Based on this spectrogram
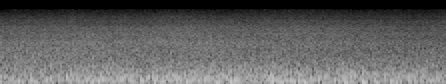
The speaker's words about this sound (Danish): Alligevel er der store bølger, der brede og mægtige kommer rullende ind mod land.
